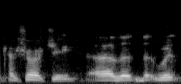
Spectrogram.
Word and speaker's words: Khashoggi: That's a Well, there's a local pronunciation, Khashoggi, which distinguishes between the two G's. The first G is hard and the second G is soft.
